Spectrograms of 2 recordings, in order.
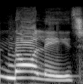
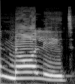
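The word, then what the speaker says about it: knowledge: पढ़ते हैं amount O एफ ऑफ यह है नॉलेज इसे क्या पढ़ेंगे नॉलेज अब बहुत सारे लोग सोच रहे होंगे कि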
